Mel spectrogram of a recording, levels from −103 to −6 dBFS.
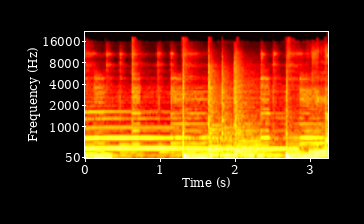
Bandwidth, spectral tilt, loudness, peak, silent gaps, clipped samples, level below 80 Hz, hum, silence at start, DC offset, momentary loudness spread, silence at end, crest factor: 18 kHz; -6.5 dB/octave; -19 LUFS; -2 dBFS; none; under 0.1%; -26 dBFS; none; 0 s; under 0.1%; 4 LU; 0 s; 16 dB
